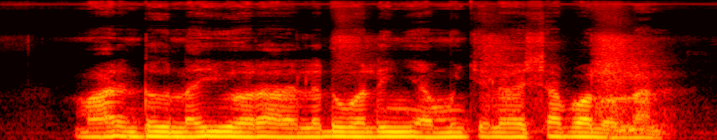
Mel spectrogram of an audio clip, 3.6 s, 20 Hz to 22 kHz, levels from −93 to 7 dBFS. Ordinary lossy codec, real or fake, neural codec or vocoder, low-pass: none; fake; vocoder, 44.1 kHz, 128 mel bands every 512 samples, BigVGAN v2; none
